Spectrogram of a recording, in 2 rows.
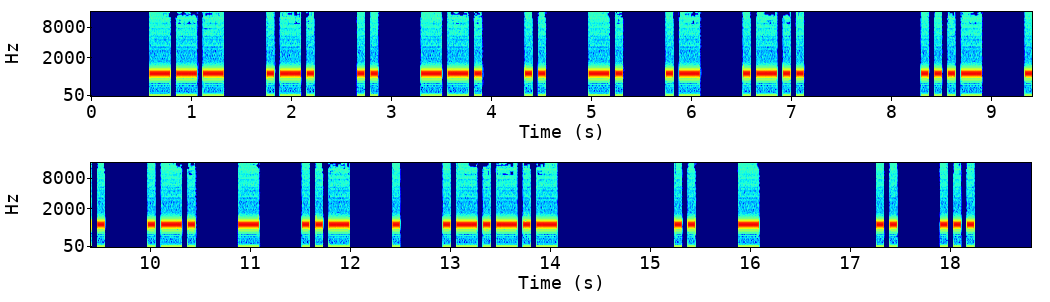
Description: Morse code, heard as a keyed tone, about 18 wpm, spaced as for 12 wpm, 1000 Hz. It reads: ORIGINAL VIRTUE. IT IS
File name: qotdfiles / 12wpm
